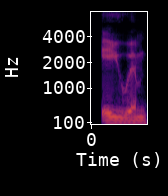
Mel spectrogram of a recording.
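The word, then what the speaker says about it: ॐ: AUM 3 ध्वनियों से बना है। अ, पहचान, जगने की अवस्था। उ, विस्तार, स्वप्नावस्था। म, विलय, गहरी नींद।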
